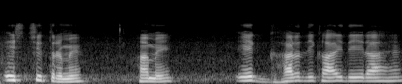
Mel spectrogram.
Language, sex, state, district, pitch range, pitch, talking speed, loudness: Hindi, male, Madhya Pradesh, Katni, 145-175 Hz, 160 Hz, 150 wpm, -16 LUFS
